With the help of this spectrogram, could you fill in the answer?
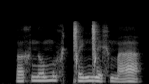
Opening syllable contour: rising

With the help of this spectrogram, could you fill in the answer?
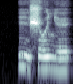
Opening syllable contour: falling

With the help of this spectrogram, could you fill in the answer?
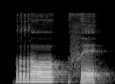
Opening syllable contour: high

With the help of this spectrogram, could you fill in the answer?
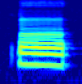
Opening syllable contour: low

